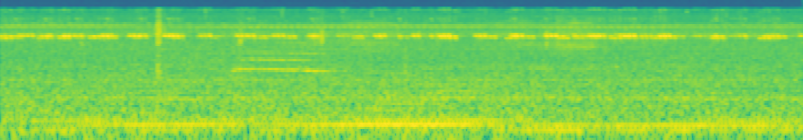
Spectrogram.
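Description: Crickets chirping steadily in a fast, even pulse of about four chirps a second, over a low background hum and one or two faint clicks.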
